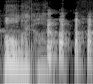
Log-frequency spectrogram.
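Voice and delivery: mock disbelief, stretched out; stunned reaction. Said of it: "I was like".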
